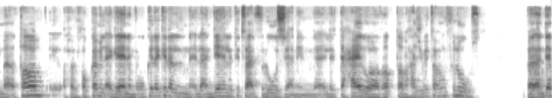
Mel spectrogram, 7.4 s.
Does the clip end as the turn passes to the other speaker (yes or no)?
no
